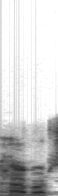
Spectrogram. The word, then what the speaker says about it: Havertz: Against Denmark, is it Havertz? Is that his name or pronunciation? Yeah, Havertz, yeah.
